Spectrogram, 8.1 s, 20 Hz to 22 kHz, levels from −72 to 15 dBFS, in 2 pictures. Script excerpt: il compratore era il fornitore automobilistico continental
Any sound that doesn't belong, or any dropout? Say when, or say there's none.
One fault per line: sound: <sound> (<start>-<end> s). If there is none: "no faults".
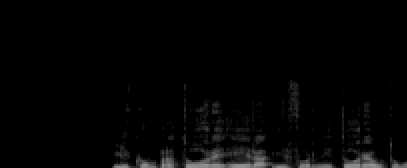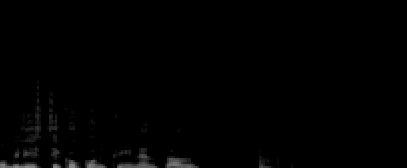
sound: thud (6.6-7.1 s)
